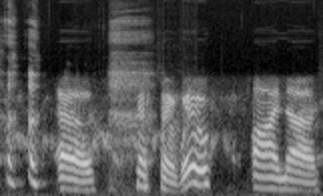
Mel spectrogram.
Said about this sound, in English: Sorry about a siren going by.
